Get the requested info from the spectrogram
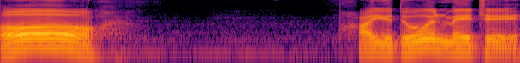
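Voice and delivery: fake Irish accent, a best attempt. Reacting to news the Big Ten is going to Ireland, in a put-on Irish accent. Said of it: "That's that's my best Ireland accent".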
